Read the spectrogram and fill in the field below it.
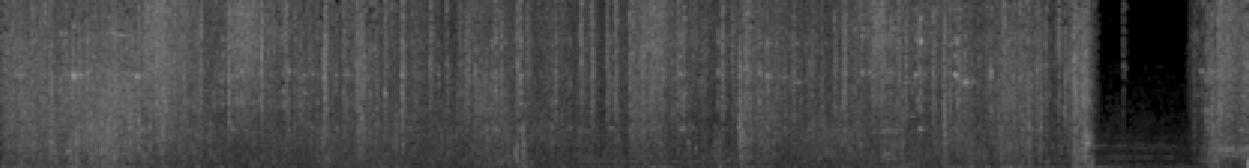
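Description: A sled slides over snow.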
